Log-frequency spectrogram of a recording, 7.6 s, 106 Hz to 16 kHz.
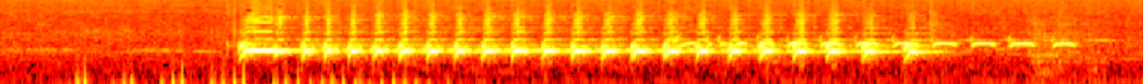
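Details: Bangkok-line zebra dove (perkutut) kept in Indonesia, 16 October 2023: a fast, even string of about twenty bright, low coo notes, rolling steadily then fading, preceded by soft tapping thumps.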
